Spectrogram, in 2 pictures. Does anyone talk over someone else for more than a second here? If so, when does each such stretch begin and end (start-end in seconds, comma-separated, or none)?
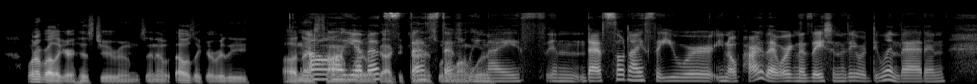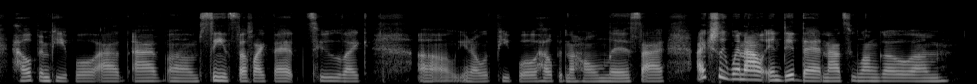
3.0-4.9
